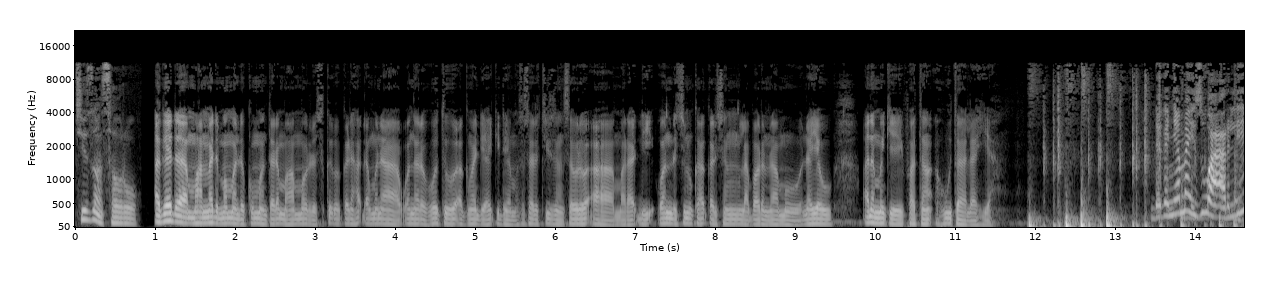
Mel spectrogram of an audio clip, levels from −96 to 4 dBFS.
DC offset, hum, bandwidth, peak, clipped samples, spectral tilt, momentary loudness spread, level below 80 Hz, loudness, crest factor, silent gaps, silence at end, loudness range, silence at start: under 0.1%; none; 11.5 kHz; -6 dBFS; under 0.1%; -5.5 dB/octave; 12 LU; -34 dBFS; -28 LUFS; 22 dB; none; 0 s; 5 LU; 0 s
